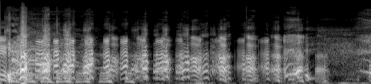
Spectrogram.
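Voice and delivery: big high burst of laughter; loud laughter. Real, not acted.

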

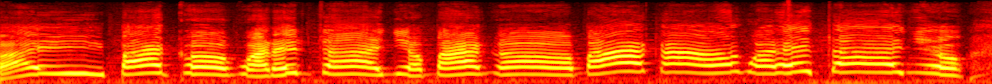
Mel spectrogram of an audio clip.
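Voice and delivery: high, slow, drawn-out wailing wife. Acted. Wife wails to jailed husband Paco, high hammed-up lament. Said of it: "empezó ya a gritar con lágrimas en los ojos".

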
